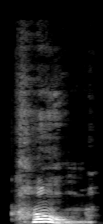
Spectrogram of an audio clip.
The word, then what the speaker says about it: comb: it's a comb so when M and B are together we hear the M but we don't hear the B the B is silent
